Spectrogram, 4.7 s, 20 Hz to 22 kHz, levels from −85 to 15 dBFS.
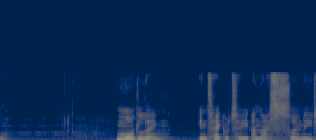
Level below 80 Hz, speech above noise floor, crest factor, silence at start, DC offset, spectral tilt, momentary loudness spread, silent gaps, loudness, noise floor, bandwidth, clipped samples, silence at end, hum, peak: -82 dBFS; 34 dB; 20 dB; 0 s; under 0.1%; -4.5 dB/octave; 13 LU; none; -35 LUFS; -68 dBFS; 11 kHz; under 0.1%; 0 s; none; -18 dBFS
